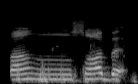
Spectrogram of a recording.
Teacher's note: Dia kena potongkan dia, lantunkan dan hentikan. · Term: qalqalah kubra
